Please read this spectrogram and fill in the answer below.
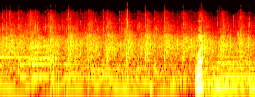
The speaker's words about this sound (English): if you are not jealous, you can clap better.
